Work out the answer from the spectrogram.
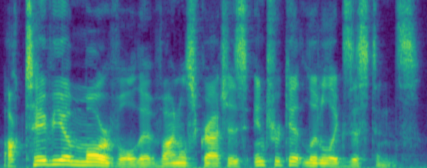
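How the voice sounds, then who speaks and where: Male narrator for scripted fiction. Mid-pitched, animated melodic range, storytelling delivery. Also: moderate pace.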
